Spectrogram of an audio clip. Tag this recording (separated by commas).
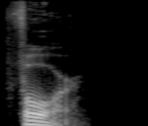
Human voice, Speech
